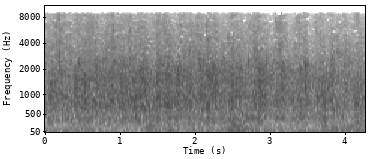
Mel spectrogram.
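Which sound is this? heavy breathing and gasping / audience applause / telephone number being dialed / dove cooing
audience applause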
